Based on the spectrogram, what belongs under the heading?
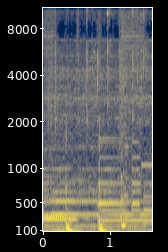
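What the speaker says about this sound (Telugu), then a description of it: "లో ఫ్లేమ్లో నెమ్మదిగా దీన్ని కాల్చుకోవాలి." A folded Maggi masala vegetable omelette frying slowly in a pan over a low flame, giving a steady, soft, continuous sizzle with a few faint low clinks.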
